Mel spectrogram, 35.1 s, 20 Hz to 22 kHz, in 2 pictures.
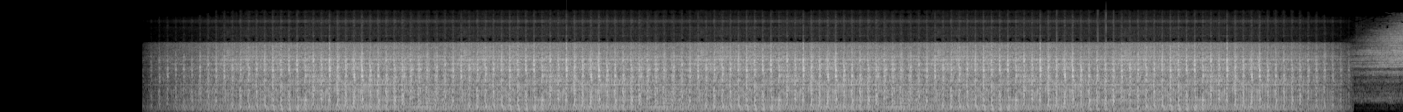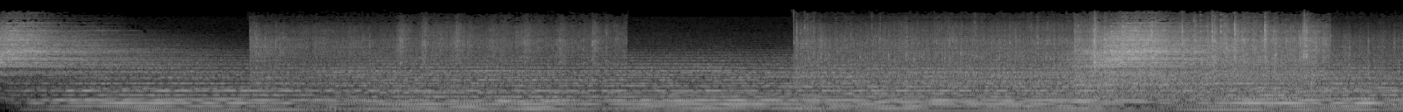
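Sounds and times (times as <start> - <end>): tractor engine running: 1.8 - 16.9, 20.6 - 25.8, 27.3 - 35.0.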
